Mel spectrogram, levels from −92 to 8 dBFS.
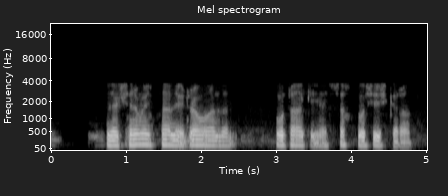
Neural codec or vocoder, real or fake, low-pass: codec, 16 kHz, 16 kbps, FunCodec, trained on LibriTTS, 50 frames a second; fake; 3.6 kHz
